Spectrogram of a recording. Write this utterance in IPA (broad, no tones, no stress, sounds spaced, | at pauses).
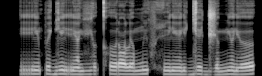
rʲ ẽ p e ɡʲ ẽ rʲ ã vʲ ɤ kʰ ɤ ɾ ɔ l ə m ĩ f h ĩ ɾʲ ẽ ɾʲ ə ɟ e d͡ʒ ə mʲ ə̃ ɾʲ ə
